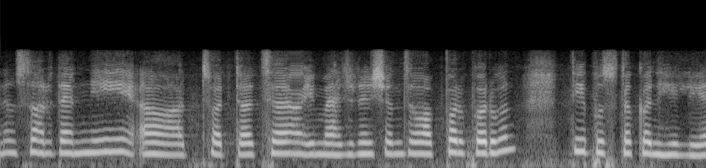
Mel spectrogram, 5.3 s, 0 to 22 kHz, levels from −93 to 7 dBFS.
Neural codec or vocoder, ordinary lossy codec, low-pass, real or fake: codec, 16 kHz in and 24 kHz out, 0.8 kbps, FocalCodec, streaming, 65536 codes; none; 7.2 kHz; fake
